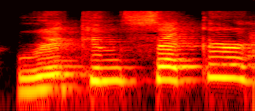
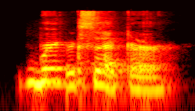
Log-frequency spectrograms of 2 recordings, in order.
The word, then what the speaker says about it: Ricksecker: Susan, I wanted to mention how much I enjoyed your article in the current PBQ on the Rickensecker. How do you say it? Ricksecker. Ricksecker.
